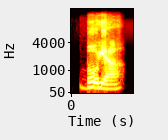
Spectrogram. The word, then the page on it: bowyer: Indian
